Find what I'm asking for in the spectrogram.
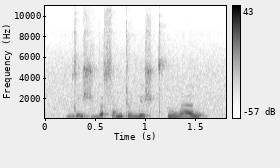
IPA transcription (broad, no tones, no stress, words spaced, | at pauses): ɡleʃʎɒ sanʈʊlʲɒʃt̪ʰu waɳ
